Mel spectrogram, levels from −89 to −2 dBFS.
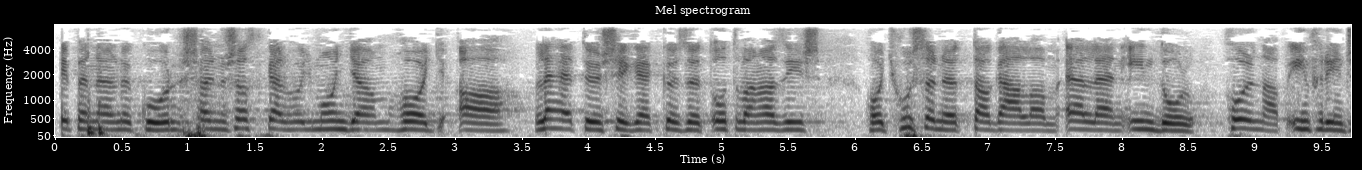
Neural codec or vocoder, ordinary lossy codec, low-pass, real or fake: none; none; 7.2 kHz; real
